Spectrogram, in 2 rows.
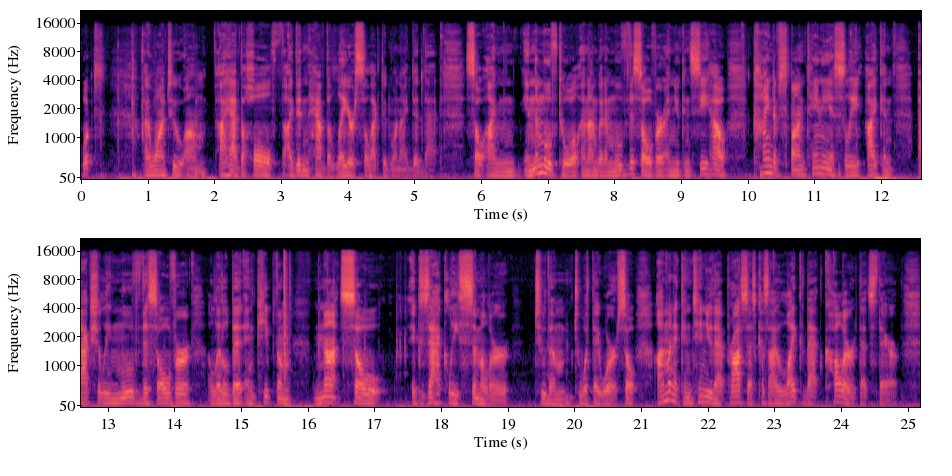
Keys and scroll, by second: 0.7 super+z, 11.2 super+t.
